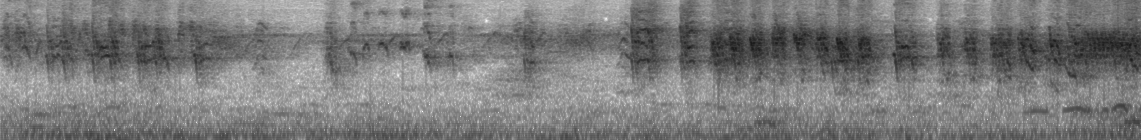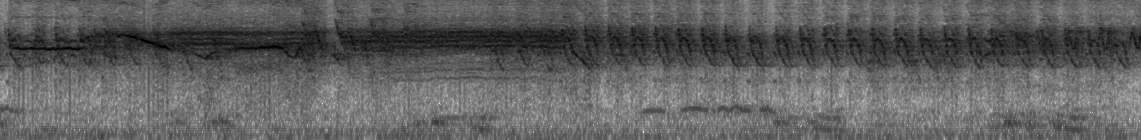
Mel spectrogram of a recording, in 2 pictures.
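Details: Morning chorus of sparrows: scattered high chirps build into a steady, loud, unbroken chatter of many overlapping twitters, with flutters of wings audible.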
